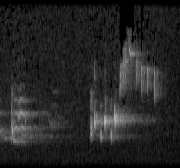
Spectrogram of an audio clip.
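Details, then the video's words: Song thrush song: a harmonic whistled phrase, a pause, then a run of sharp notes ending in a thin, high twittering series that fades out. "Śpiewak (Turdus philomelos / song thrush)"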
